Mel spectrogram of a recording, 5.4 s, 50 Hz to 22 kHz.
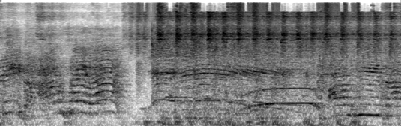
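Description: At a surprise 81st birthday celebration in a Jollibee restaurant in Cavite City, a crowd cheers and shouts yay. Excited voices and children's yells overlap throughout, with a brief dip partway through before the cheering swells again.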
